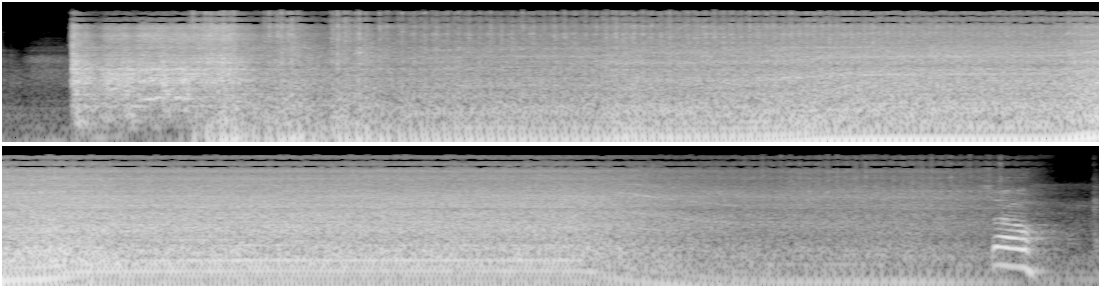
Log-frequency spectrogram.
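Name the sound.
engine starting after new injectors and fuel lines fitted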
